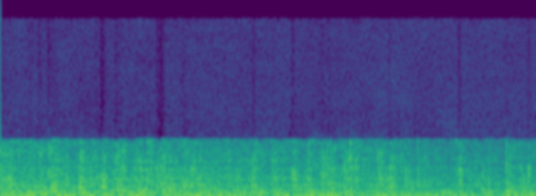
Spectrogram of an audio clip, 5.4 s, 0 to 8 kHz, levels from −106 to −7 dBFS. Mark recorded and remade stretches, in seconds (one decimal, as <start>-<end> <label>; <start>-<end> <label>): 0.0-1.5 remade; 1.5-2.4 recorded; 2.4-5.4 remade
